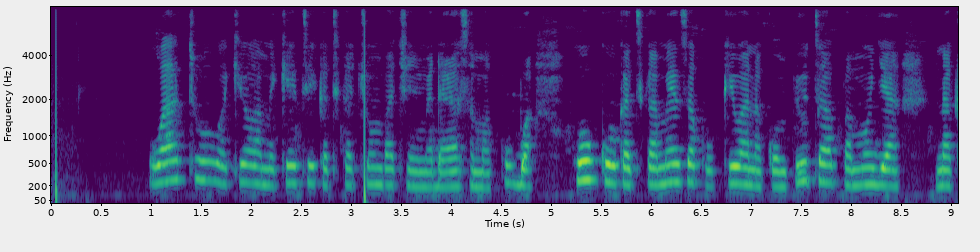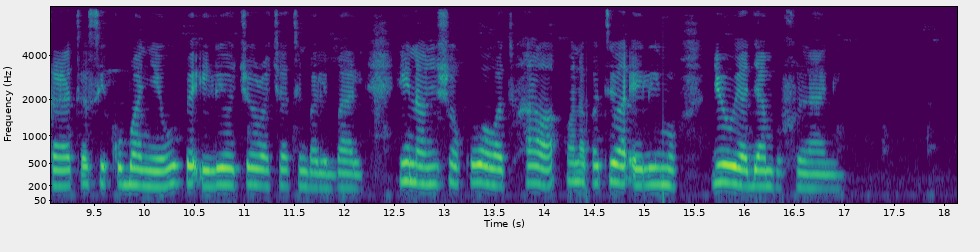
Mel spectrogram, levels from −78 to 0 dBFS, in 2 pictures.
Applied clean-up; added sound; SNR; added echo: none; none; none; none.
